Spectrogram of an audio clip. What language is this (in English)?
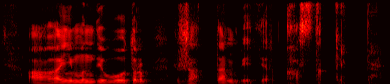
Kazakh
